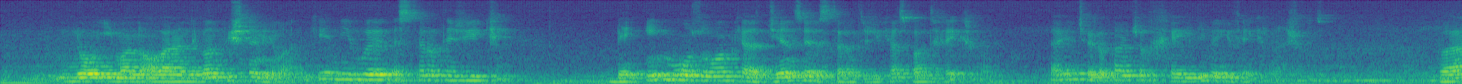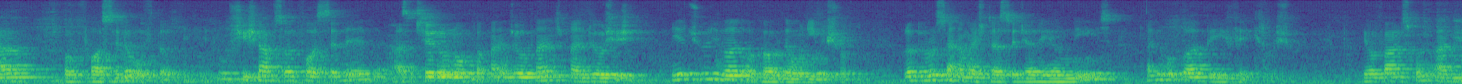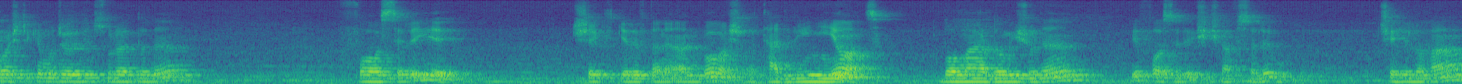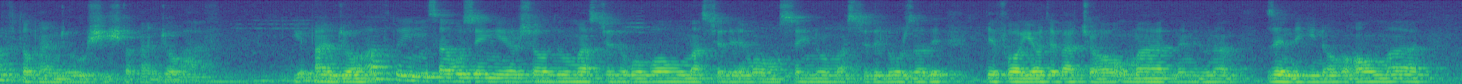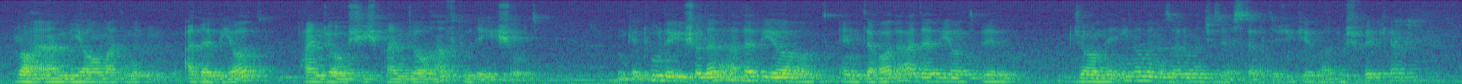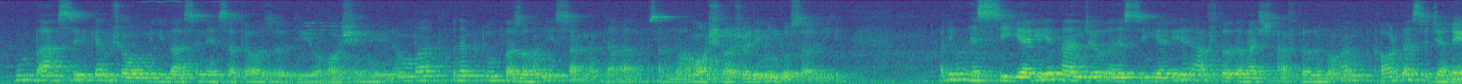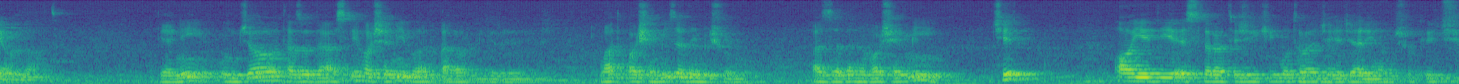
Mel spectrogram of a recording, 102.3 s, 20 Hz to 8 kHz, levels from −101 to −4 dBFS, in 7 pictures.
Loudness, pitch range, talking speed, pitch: -27 LUFS, 115-140 Hz, 125 wpm, 125 Hz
